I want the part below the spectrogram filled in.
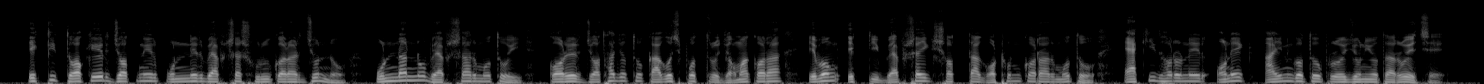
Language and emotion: Bengali, neutral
